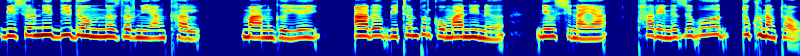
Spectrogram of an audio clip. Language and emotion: Bodo, sad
